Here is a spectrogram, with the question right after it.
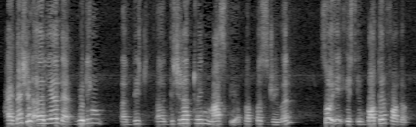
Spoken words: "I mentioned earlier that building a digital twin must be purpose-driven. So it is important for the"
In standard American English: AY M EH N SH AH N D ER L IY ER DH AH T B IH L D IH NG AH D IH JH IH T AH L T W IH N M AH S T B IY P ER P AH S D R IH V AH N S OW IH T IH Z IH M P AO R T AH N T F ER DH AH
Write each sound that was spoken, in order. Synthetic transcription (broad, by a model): AY M EH N SH AH N D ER L IY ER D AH T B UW D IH NG AH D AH JH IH T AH L T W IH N M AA S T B IY P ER P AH S D R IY V AH N S OW IH T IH S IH M P AO T AH N T F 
